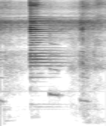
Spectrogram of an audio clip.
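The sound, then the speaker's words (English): A cuckoo clock tone set as a phone alarm sounds twice, about half a second apart. Each bright, ringing note lingers and fades. The sound is fairly quiet, with no one talking. “Only now it's I've replaced the with a cuckoo clock. Let me play it for you.”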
